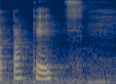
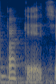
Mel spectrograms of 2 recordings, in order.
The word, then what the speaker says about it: paquet: Lembrando que a última consoante não é pronunciada, como aqui tá paquete. Não é paquete, é paquet. A última consoante não é pronunciada em francês.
